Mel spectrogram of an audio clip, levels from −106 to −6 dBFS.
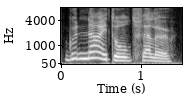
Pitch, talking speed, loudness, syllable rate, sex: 225 Hz, 160 wpm, -16 LUFS, 4.0 syllables/s, female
